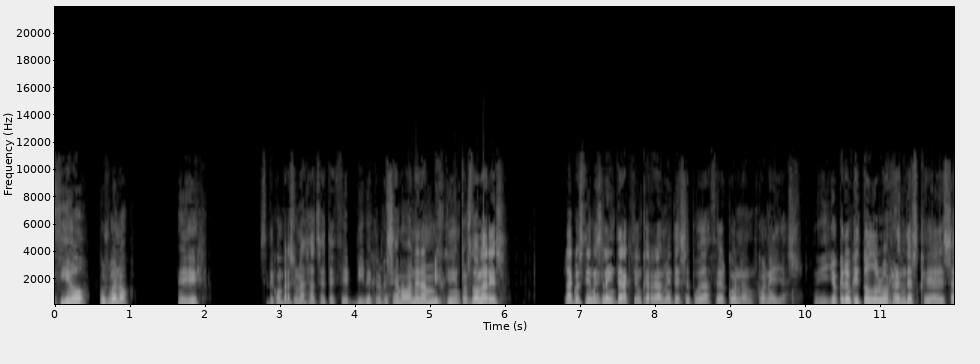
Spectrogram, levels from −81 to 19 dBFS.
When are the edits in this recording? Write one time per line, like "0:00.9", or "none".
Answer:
none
